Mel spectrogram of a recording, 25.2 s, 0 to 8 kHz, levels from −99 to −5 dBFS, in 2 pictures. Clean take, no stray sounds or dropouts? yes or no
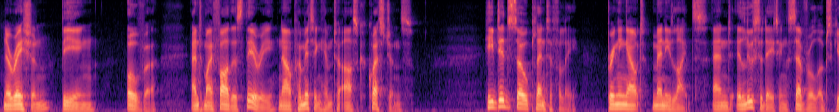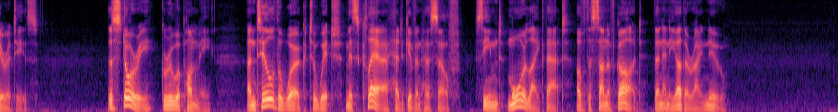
yes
